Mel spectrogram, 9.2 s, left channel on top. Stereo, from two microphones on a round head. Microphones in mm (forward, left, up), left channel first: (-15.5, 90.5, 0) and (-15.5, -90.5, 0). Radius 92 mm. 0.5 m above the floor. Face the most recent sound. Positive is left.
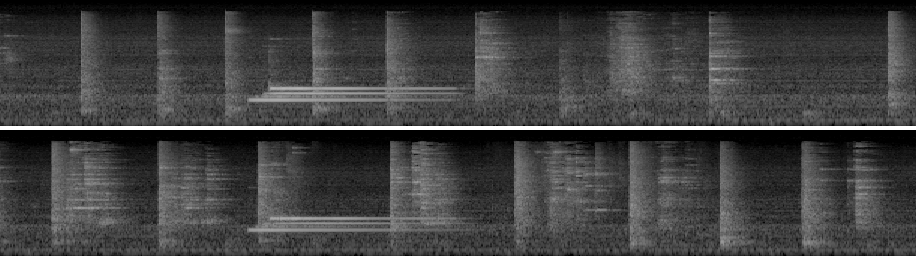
turn(degrees=5)  # may be behind; listen again after turning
